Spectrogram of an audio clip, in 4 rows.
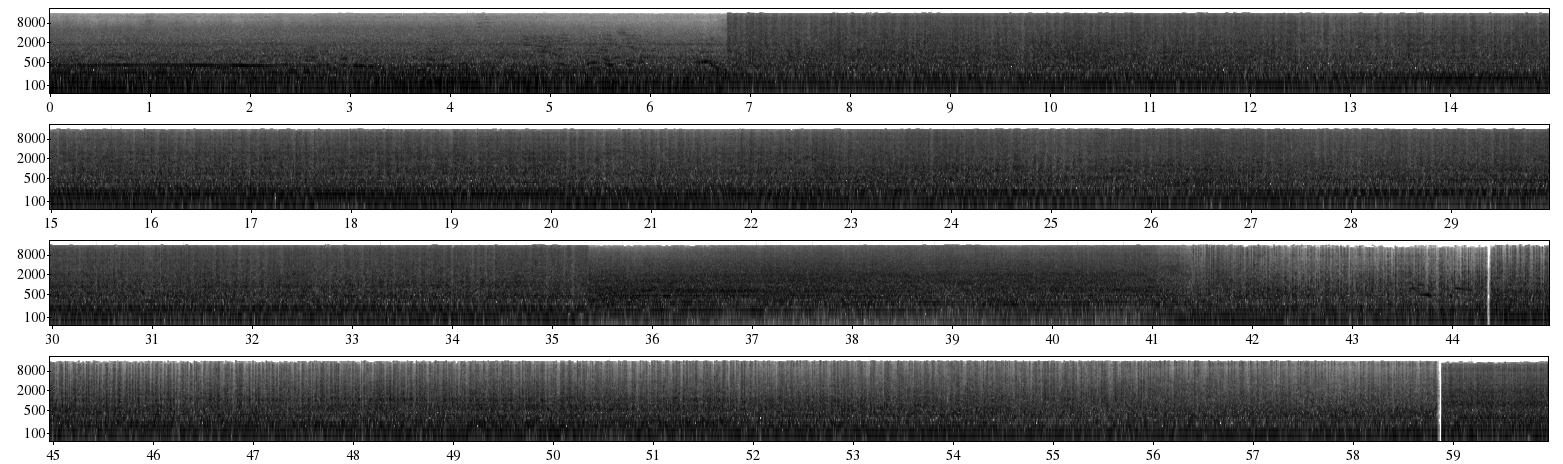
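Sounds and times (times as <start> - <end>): race car engine idling loudly: 0.0 - 59.9.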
